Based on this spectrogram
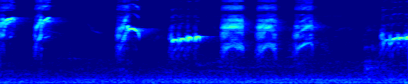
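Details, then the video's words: Lesser green leafbird singing a phrase-rich song with fill-ins, used to coax a reluctant bird into singing: separate sweeping whistled notes and short buzzy bursts at high pitch, with gaps between the phrases. "Cucak Ijo Mini 💯 Nembak Isian Bagus Buat Pancingan Jomin Malas Bunyi Agar Cepat Gacor"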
